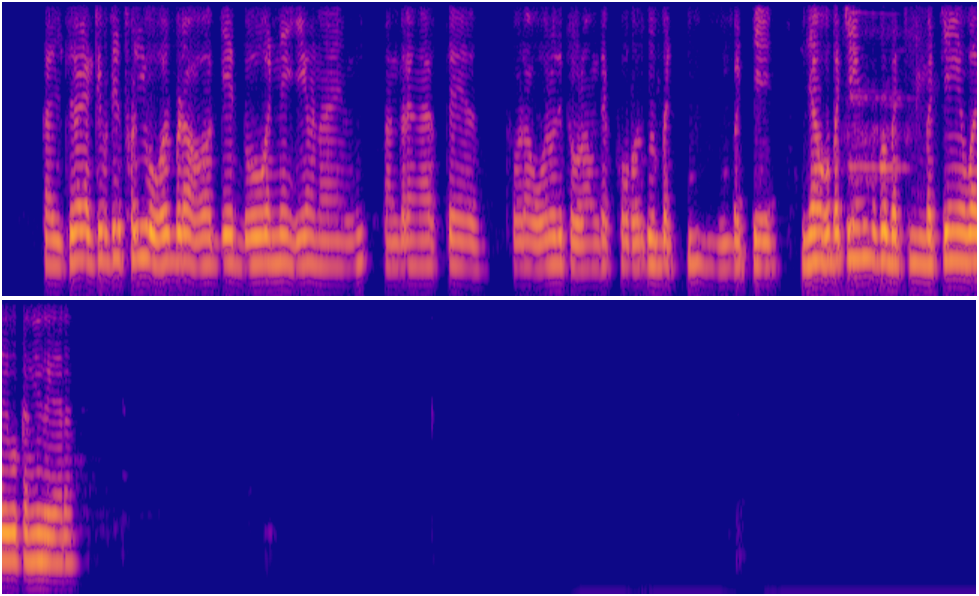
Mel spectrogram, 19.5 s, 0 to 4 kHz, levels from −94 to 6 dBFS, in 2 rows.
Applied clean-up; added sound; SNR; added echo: neural mask model DeepFilterNet 3.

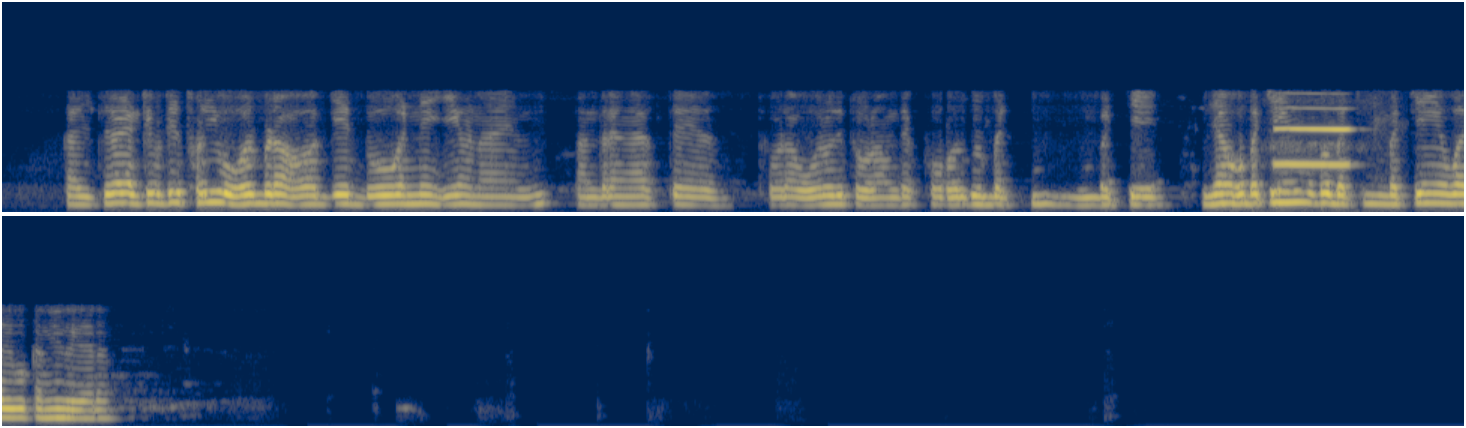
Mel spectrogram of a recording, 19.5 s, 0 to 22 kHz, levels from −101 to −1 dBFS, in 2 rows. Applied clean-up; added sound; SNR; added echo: none; Wind instrument, woodwind instrument; -4 dB; reverberation time 0.2 s.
